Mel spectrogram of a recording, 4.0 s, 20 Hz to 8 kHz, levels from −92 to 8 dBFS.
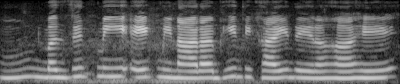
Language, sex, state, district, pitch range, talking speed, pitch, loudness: Hindi, female, Madhya Pradesh, Bhopal, 250-280 Hz, 135 wpm, 265 Hz, -15 LUFS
